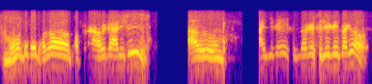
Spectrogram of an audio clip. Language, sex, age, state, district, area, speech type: Odia, male, 60+, Odisha, Gajapati, rural, conversation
